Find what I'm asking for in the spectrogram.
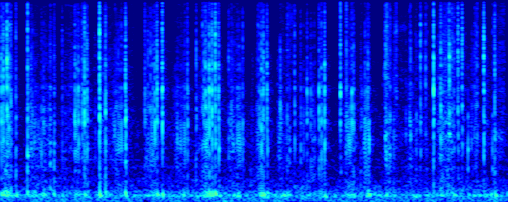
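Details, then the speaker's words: Bicycle helmet with a plastic MIPS liner giving irregular dry crackles and creaks as the slip liner rubs against the shell; the creaking is worst on climbs and also audible on road rides. "jeśli się wsłuchacie w ten kask, usłyszycie jak trzeszczy, najbardziej trzeszczeć będzie na podjazdach."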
